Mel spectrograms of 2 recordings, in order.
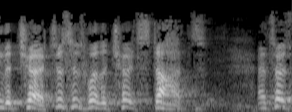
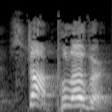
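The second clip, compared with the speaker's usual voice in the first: urgent call; 4 semitones higher, 8 dB louder than usual. Retold or imitated. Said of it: "she suddenly said to the husband".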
